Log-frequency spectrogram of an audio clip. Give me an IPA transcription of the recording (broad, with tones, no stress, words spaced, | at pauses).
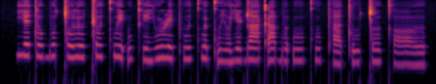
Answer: jɛ˦to˧bo˦ǀo˧ lʊː˧ ǁʊ˦ɪ̯kʷʰe˦˨ ʔu˧kʰɪ˨juː˦ɭe˧ pʰu˧ɪ̯kʷʰa˦ kʷʼi˨ʊ̯je˦ ɖaː˦kʼa˦ bʊ˧ʔuː˧kʰu˧ pʰa˨ tʼu˨ǀʊː˧ kʰɔː˨ʊ̯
